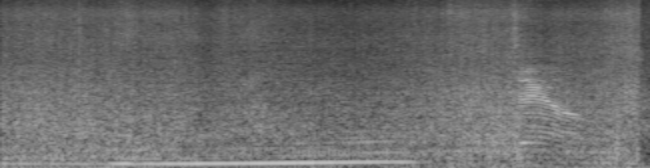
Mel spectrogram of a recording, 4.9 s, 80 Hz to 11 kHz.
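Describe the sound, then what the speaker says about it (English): Nissan R32 Skyline GTR on a test drive, a steady, loud roar of engine and road noise with wind buffeting the microphone, a sustained droning tone running underneath. "So this is the first drive of the GTR"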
